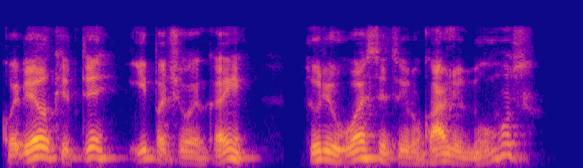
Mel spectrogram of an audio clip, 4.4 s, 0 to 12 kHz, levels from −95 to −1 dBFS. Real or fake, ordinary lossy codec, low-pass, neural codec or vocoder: fake; Opus, 64 kbps; 7.2 kHz; codec, 16 kHz, 2 kbps, FunCodec, trained on Chinese and English, 25 frames a second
